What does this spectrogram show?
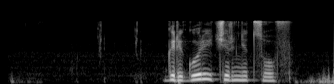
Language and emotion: Russian, neutral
